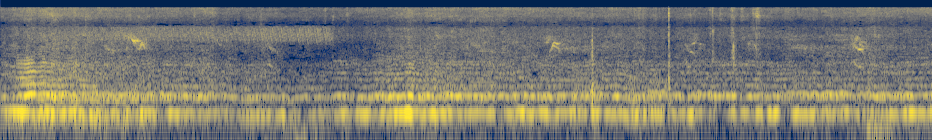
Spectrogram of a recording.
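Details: Worker honey bees in steady traffic at a feral colony, producing a continuous droning hum with a low fundamental and a brighter overtone, loudness swelling and easing slightly, with faint thin high flickers as individual bees pass close.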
